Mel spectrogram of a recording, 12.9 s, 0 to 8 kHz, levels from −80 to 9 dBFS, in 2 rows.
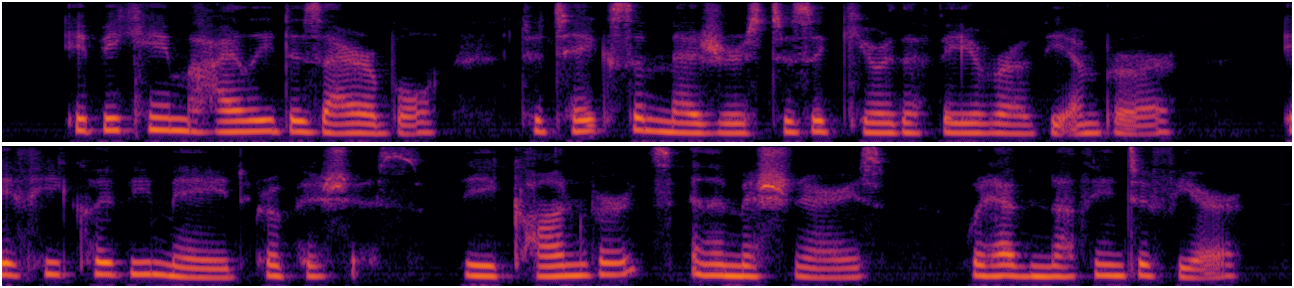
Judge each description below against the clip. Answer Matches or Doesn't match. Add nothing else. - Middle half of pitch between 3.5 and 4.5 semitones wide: Doesn't match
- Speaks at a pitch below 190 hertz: Doesn't match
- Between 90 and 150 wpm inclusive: Matches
